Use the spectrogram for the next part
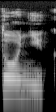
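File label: "тоник", Komi, female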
